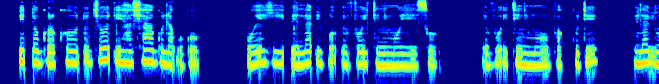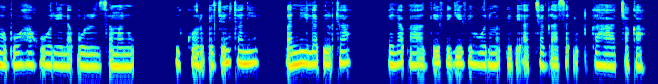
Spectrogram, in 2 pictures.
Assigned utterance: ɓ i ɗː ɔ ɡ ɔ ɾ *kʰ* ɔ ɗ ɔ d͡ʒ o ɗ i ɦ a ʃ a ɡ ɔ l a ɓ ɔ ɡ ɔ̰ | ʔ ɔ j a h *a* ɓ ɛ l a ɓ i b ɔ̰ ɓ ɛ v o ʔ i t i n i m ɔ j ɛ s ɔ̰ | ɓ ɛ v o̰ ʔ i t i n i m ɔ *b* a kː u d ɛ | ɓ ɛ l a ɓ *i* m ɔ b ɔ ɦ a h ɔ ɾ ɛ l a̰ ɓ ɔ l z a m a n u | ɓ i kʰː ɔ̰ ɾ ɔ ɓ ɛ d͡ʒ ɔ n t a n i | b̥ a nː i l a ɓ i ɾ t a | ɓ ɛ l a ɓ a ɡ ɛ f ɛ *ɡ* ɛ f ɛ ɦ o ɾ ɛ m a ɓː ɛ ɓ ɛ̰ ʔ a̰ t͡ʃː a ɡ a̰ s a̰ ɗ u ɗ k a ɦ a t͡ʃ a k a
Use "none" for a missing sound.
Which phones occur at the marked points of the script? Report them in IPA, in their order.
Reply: kʰ, i, b, i, ɡ

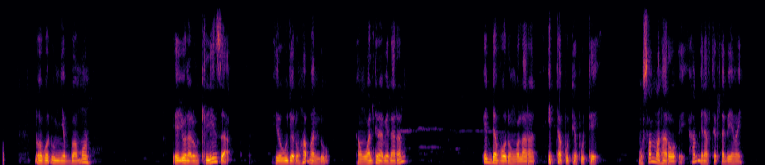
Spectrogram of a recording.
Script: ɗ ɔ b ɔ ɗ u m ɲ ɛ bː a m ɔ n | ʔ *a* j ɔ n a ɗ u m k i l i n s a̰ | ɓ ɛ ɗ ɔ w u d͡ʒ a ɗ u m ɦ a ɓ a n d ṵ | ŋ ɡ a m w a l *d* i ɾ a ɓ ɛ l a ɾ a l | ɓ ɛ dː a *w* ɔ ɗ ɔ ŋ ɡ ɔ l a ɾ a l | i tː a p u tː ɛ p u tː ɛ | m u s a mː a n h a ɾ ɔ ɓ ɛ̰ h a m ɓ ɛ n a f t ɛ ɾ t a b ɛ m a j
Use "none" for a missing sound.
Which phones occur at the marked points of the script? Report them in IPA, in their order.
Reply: ɛ, t, v

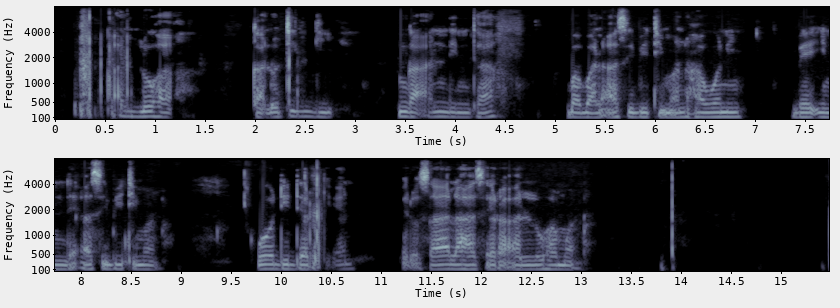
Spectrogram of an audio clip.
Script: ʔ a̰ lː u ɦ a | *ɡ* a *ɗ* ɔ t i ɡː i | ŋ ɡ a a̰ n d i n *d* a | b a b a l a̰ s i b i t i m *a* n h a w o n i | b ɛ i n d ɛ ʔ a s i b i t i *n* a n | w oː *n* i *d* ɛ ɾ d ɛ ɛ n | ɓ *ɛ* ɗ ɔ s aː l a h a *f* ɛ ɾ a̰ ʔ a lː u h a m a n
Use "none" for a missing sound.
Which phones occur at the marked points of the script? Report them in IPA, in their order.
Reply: k, ɗ, t, a, m, d, d, ɛ, s

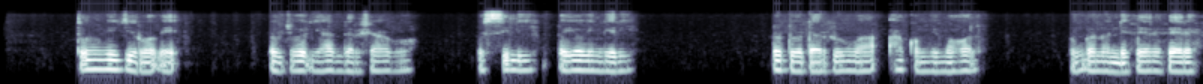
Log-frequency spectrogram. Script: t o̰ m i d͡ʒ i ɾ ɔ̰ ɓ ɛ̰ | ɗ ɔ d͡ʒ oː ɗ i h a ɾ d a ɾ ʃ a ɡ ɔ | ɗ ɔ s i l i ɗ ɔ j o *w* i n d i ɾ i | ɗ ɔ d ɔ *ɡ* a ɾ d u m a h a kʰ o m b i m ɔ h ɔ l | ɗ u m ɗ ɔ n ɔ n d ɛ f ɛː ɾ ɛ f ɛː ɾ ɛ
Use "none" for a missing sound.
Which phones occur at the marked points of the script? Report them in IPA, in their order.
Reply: w, d

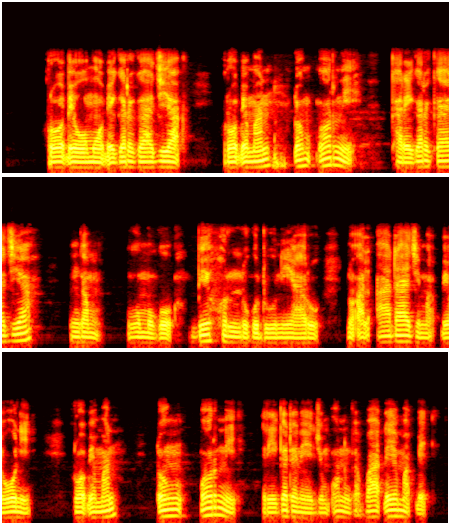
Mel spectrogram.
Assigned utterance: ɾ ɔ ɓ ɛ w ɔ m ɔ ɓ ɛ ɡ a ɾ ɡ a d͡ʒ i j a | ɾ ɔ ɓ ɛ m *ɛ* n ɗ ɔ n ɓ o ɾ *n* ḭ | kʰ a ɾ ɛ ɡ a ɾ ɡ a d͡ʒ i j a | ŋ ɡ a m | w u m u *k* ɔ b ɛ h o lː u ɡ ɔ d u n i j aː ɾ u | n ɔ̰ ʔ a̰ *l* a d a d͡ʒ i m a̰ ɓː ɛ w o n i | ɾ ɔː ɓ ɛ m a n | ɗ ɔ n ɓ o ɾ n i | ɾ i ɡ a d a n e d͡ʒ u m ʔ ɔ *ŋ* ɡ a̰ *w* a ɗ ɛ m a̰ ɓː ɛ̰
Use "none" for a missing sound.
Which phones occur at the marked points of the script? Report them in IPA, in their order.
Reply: a, n, ɡ, l, n, b

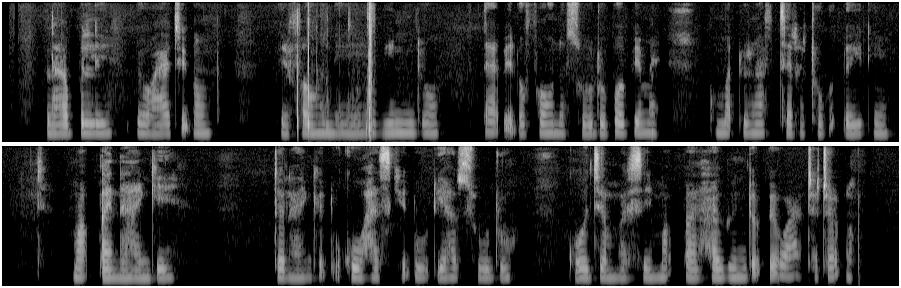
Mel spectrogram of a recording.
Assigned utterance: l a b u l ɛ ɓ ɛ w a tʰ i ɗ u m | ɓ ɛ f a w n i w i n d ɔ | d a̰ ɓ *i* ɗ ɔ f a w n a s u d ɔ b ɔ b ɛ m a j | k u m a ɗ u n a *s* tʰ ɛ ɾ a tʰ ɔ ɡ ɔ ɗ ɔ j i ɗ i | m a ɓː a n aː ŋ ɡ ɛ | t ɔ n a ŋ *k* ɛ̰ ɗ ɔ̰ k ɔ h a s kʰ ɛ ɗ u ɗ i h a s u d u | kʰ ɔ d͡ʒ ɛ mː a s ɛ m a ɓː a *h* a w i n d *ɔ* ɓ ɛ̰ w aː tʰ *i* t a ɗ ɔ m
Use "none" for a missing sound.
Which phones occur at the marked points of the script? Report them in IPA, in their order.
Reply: ɛ, f, ɡ, h, ɔ, a

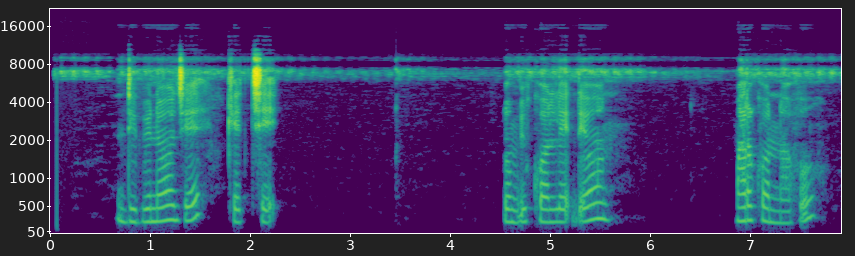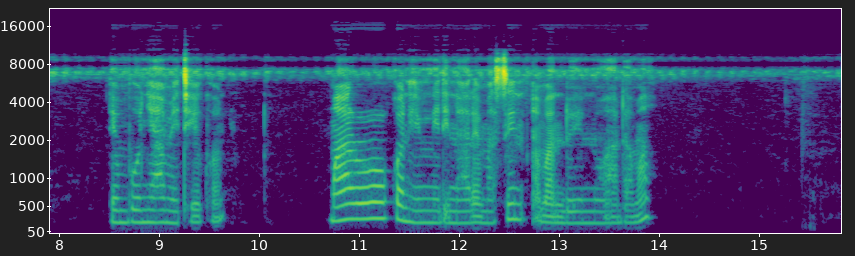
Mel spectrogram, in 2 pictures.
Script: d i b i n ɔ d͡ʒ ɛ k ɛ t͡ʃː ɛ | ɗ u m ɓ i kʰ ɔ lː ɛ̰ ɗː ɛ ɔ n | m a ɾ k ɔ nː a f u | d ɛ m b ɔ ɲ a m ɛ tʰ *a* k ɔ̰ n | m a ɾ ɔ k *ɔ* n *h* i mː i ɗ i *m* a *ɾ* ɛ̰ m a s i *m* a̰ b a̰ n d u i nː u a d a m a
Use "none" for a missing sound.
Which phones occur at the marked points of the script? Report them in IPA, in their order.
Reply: ɛ, ɔ, h, n, ɾ, n

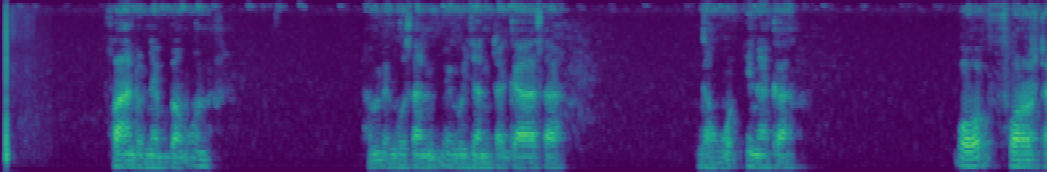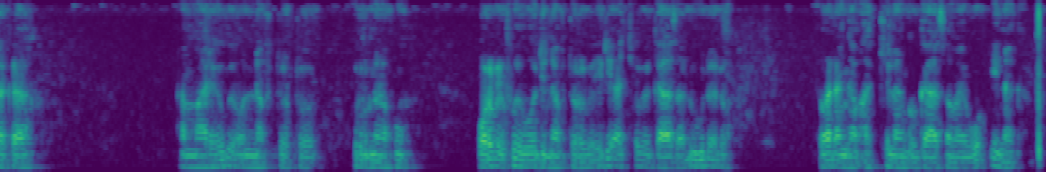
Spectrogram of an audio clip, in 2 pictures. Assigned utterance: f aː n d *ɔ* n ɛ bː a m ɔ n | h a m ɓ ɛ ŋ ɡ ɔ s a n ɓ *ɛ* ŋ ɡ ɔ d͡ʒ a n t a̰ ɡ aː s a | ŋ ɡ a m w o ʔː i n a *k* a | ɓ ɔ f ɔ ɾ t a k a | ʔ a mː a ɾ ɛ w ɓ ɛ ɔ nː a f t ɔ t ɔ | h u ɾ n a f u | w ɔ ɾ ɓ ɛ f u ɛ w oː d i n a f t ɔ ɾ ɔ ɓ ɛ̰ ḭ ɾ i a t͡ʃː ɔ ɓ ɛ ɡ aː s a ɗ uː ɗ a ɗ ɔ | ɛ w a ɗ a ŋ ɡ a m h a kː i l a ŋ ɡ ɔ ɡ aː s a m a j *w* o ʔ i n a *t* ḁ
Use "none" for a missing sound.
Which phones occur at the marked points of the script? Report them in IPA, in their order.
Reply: ɔ, ɛ, k, w, k

